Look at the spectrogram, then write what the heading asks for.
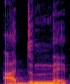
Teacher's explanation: You will write it A-D-M-E-T S. Final S is not pronounced, so you will in fact pronounce admet.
